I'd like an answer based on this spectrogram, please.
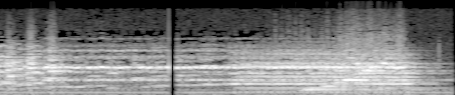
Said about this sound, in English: Hey, there's a fire. Here comes the engine.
